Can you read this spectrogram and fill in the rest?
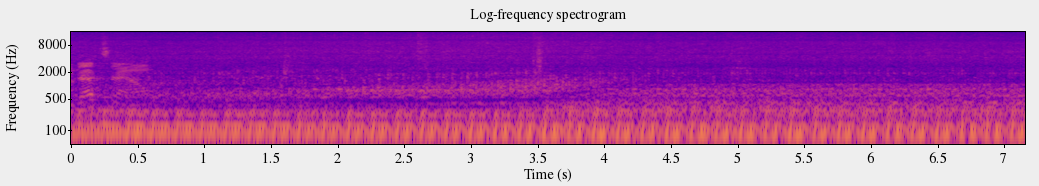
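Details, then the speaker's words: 2006 C6 Corvette V8 after installing Maximizer headers and X-pipe, no cats: deep loud throaty rumble, even and smooth, with a brief rev swell midway. Healthy exhaust note. "Wow, that sounds great."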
